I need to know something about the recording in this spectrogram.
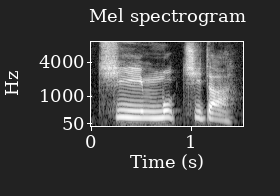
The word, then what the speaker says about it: Muchida: It's Muchida. Muchida? Yeah. Or just one Muchi? No. 1, 2, 3 Muchi and a da. So Muchida.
